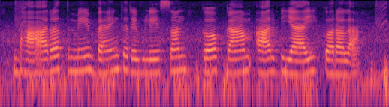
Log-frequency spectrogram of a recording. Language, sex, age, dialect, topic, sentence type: Bhojpuri, female, 18-24, Western, banking, statement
